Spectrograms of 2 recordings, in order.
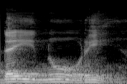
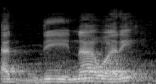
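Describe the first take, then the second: First: The name begins with 'dai' and has three syllables. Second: The name begins with 'di' and has four syllables. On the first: The speaker calls it wrong. "sering dibaca oleh orang kita Dainuri" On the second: The speaker calls it right.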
